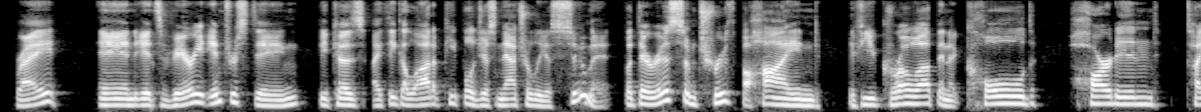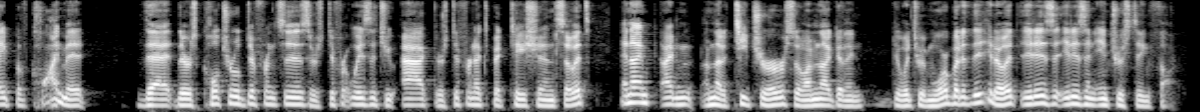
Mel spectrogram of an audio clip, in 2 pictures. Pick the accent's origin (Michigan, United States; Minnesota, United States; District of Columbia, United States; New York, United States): District of Columbia, United States; Washington; moved away as an adult; also born or lived in Northern Virginia; now in Southern California, United States; I grew up, for the most part, in the Washington, D C area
